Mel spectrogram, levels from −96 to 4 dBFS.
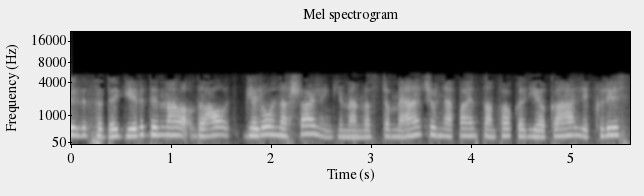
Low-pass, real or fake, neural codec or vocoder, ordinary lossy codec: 5.4 kHz; fake; codec, 16 kHz in and 24 kHz out, 0.6 kbps, FocalCodec, streaming, 4096 codes; MP3, 24 kbps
